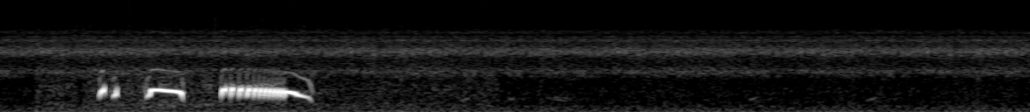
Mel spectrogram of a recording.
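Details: Spotted dove, 'hạp bổi' voice for stirring rival males: one cooing phrase early on of two clipped notes, a short hooked note and a long coo that dips, followed by several seconds of faint hiss.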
